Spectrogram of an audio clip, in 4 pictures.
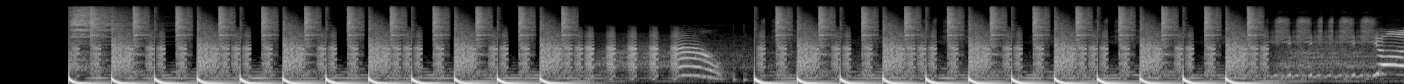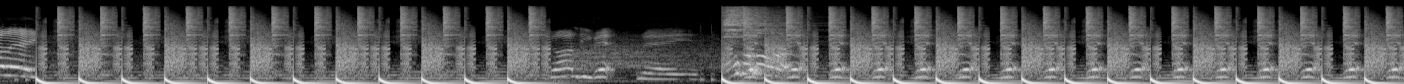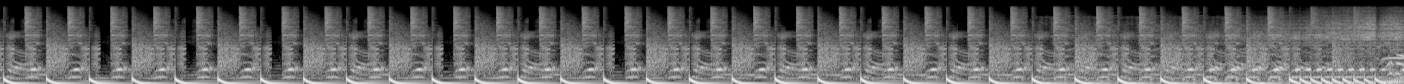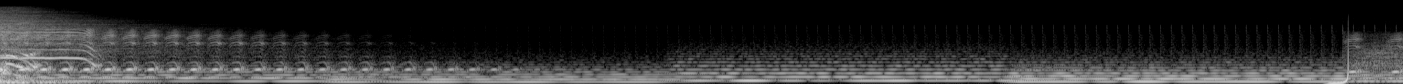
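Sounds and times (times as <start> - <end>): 
techno remix: 0.7 - 44.0, 55.1 - 56.1
laughter: 5.8 - 7.3, 21.3 - 22.2, 41.8 - 47.3.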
